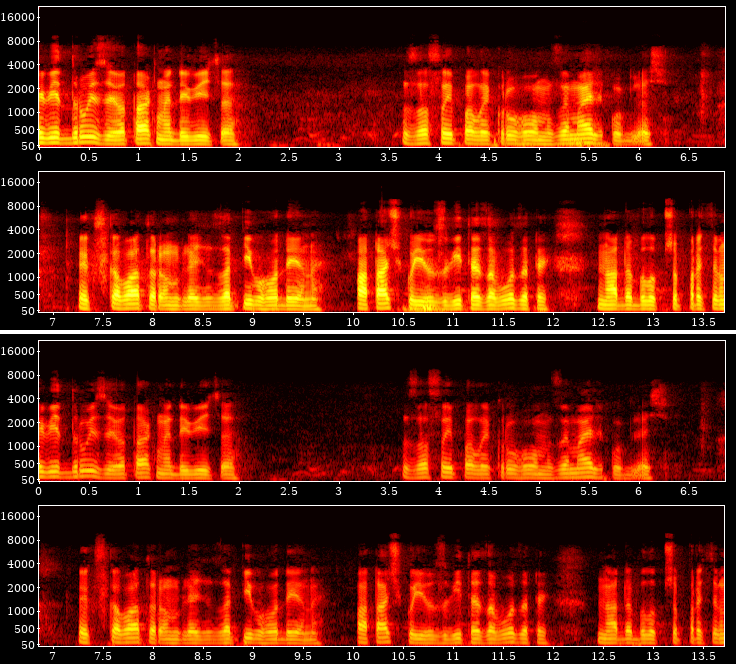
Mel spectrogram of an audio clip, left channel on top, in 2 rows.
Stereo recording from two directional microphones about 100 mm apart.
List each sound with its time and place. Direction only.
0.1 s speech: 5° left (ahead or behind)
1.5 s speech: 30° right (ahead or behind)
3.6 s speech: 5° right (ahead or behind)
7.5 s speech: 20° right (ahead or behind); by 10.8 s centre (ahead or behind)
10.8 s speech: 15° left (ahead or behind)
12.4 s speech: 15° right (ahead or behind)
